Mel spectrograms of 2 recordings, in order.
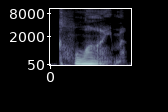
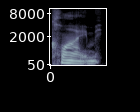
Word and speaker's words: climb: The secret word today is climb, spelled C-L-I-M-B. Excellent. The letter B at the end of climb is silent, right? Yes, exactly. You don't pronounce the B. You just say climb.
